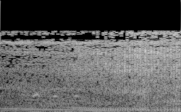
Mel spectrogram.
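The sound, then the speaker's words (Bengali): A car engine as the car pulls up outside and stops, a steady low rumble that grows gradually louder and then settles into an idle. “ঠিক তখনই বাইরে একটি গাড়ি এসে থামার শব্দ হল।”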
